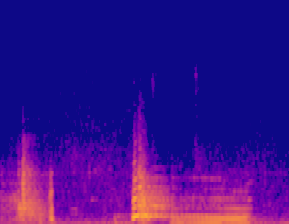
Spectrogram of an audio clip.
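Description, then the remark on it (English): A dog named Jenny barks, a couple of short rough barks followed by a sharper, louder bark that stretches into a drawn-out whining howl. “Watch your dog.”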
